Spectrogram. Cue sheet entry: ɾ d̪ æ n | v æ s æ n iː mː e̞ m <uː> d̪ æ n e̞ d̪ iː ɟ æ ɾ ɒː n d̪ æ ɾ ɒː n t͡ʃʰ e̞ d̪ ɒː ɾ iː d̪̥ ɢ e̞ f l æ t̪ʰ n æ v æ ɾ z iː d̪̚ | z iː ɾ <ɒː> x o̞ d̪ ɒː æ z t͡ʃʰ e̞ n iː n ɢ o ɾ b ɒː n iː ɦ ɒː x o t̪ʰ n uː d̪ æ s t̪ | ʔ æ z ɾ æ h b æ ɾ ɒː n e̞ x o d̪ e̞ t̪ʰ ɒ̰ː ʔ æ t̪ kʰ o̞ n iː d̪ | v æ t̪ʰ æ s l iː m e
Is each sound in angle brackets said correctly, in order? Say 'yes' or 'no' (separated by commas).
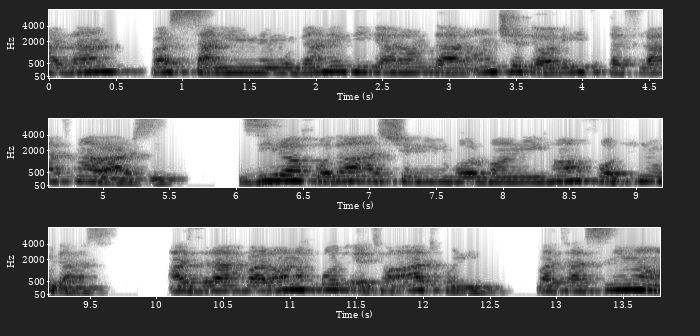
yes, yes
